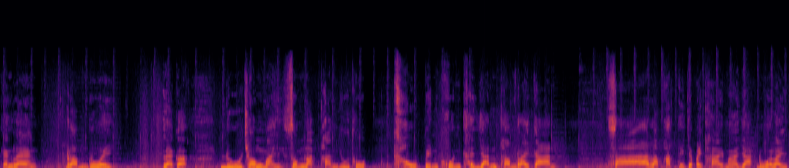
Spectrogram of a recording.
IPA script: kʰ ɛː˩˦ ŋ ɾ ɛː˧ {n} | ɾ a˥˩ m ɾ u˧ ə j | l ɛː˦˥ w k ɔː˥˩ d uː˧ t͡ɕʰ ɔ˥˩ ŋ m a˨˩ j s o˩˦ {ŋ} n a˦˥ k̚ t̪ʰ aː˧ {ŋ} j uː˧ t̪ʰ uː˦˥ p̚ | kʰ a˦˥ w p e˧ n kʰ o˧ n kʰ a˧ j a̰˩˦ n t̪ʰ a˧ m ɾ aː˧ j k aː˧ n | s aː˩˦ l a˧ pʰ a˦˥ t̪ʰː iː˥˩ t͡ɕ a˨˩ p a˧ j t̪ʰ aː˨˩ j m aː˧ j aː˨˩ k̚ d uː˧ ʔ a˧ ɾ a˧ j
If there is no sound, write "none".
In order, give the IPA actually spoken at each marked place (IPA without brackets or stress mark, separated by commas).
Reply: ŋ, m, ŋ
